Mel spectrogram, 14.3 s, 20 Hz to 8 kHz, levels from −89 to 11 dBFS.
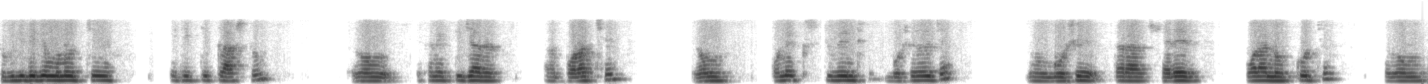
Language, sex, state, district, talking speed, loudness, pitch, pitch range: Bengali, male, West Bengal, Dakshin Dinajpur, 110 wpm, -17 LUFS, 150 Hz, 140-155 Hz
